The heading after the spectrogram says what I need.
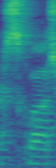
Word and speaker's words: Squatch: Squatch or Squatch, yeah, that's how you say it.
